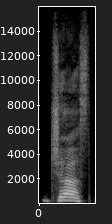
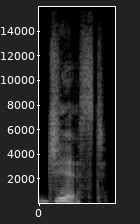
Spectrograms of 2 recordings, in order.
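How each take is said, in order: First: The vowel sounds like 'uh'. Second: The vowel sounds like 'ih'. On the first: This is the standard form. "just becomes" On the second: This is the local form. "becomes gist"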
